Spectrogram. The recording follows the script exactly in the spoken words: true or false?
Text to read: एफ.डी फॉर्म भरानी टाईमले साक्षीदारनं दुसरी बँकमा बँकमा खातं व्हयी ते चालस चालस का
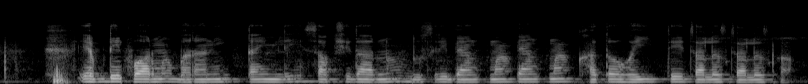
true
